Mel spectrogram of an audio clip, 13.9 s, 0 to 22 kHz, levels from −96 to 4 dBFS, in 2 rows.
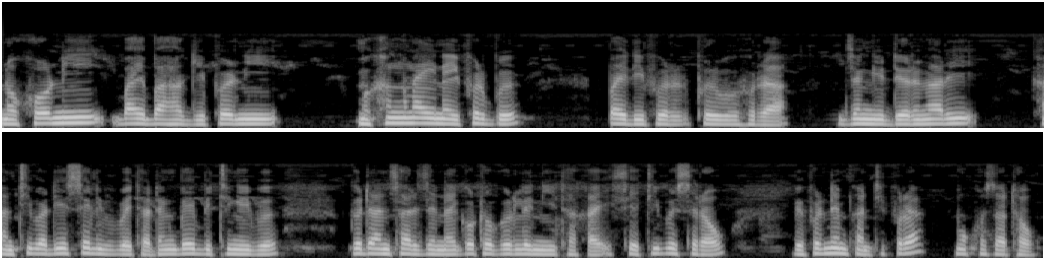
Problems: constant background noise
